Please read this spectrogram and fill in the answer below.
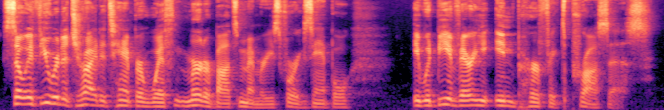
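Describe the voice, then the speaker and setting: A man's voice: mid-range voice, lively intonation, moderate pace, a bit bright. Man hosting an explanatory book podcast. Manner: conversational, explanatory, with casual asides. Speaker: podcast host. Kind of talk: semi-scripted book review commentary.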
